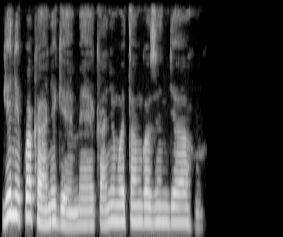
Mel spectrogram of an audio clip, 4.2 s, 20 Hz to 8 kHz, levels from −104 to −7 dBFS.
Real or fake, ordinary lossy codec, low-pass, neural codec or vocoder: real; none; 7.2 kHz; none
